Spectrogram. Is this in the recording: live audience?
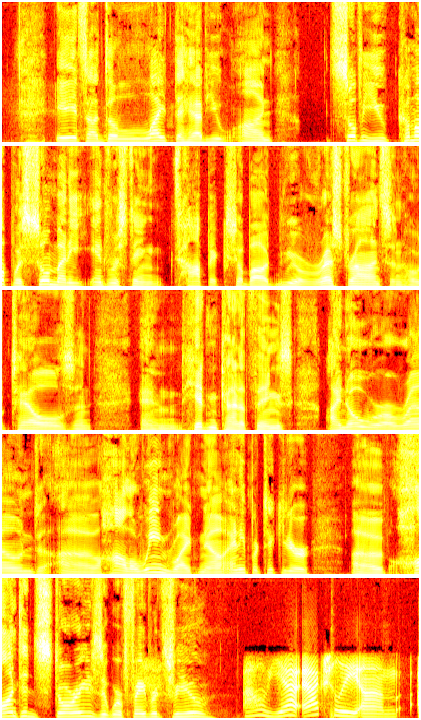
no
